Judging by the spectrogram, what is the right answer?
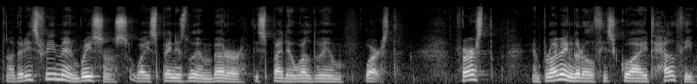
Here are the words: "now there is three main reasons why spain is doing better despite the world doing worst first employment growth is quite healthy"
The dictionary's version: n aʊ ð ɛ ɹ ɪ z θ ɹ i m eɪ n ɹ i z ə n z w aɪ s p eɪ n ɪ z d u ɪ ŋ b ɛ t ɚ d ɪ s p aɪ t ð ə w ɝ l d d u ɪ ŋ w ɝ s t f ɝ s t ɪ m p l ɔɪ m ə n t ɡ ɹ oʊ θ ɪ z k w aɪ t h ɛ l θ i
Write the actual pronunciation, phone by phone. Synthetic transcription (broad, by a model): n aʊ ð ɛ ɹ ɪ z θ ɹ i m eɪ n ɹ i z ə n s w aɪ s p eɪ n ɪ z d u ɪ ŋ b ɛ t ɚ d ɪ s p aɪ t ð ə w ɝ l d d u ɪ ŋ w ɝ s t f ɝ s t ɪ m p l ɔɪ m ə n ɡ ɹ oʊ θ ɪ s k w aɪ t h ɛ l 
